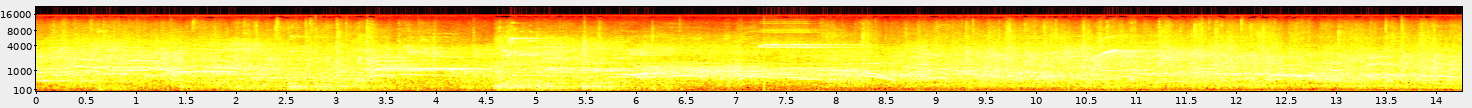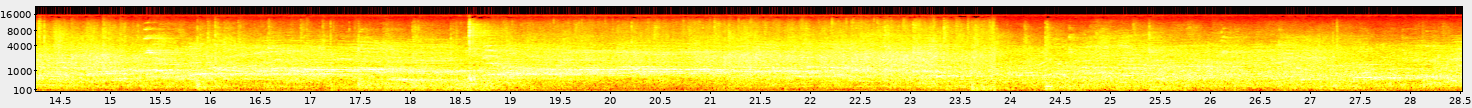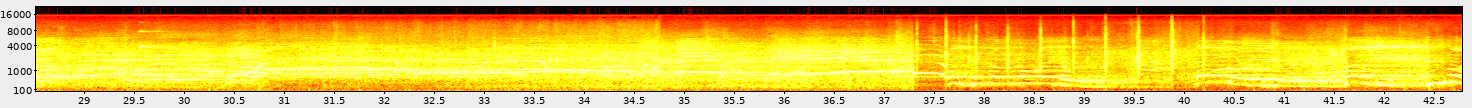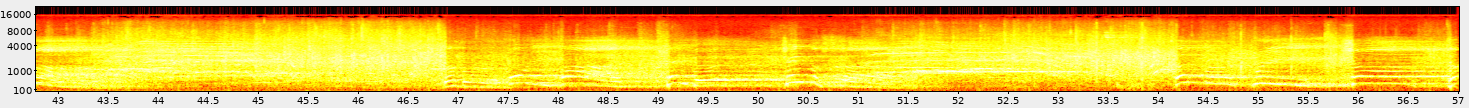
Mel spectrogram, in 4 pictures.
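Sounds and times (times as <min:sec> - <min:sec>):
crowd talking and calling out: 0:00.0 - 0:57.0.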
